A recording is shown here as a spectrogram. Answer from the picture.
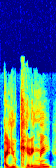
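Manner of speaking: high, appalled question; mock-appalled outburst; incredulous. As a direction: replay shocked disbelief with pitch shooting up. Seeing the hole in his face.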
